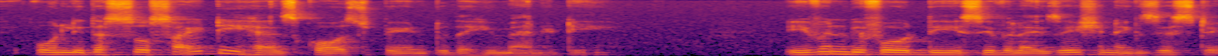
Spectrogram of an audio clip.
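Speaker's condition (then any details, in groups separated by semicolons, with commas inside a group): No condition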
